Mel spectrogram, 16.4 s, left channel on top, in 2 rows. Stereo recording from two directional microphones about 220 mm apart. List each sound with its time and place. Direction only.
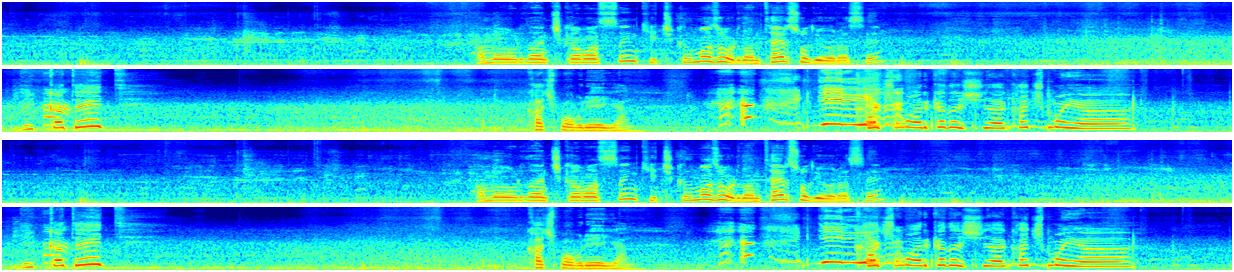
3.2 s speech: 5° left (ahead or behind)
8.3 s speech: centre (ahead or behind)
11.7 s speech: centre (ahead or behind)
